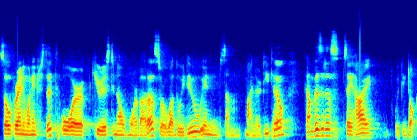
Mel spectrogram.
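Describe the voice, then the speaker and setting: Delivered at a moderate pace in a Bulgarian accent, the speech has very wide pitch swings. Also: man, medium pitch for a man. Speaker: game designer. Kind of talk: conference talk.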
